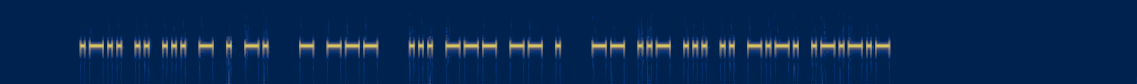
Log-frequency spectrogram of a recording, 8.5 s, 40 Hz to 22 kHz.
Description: Morse code, heard as a keyed tone, about 34 wpm, 700 Hz. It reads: LISTEN TO SOME MUSIC.
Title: Sentences from Top 1000 Words - Review Part 1 - 35wpm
